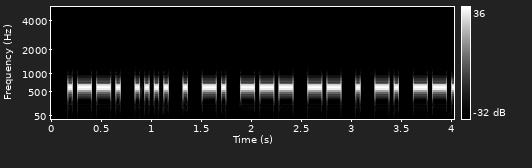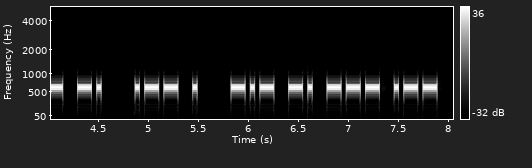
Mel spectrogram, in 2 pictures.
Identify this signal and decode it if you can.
Morse code, heard as a keyed tone, about 25 wpm, 600 Hz. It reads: PHENOMENON WE KNOW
